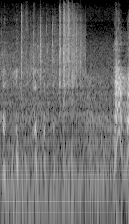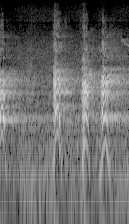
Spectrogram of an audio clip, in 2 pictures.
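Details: Dobermann of eight years six months at attack training on command: rustling and thuds at first, then five loud, ringing barks spaced roughly half a second to a second apart.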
